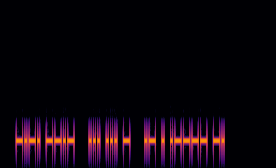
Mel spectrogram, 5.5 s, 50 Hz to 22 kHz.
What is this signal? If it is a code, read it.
Morse code, heard as a keyed tone, about 28 wpm, 700 Hz. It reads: CQ SST AE1N
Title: K1USN SST QSO Practice - 28wpm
